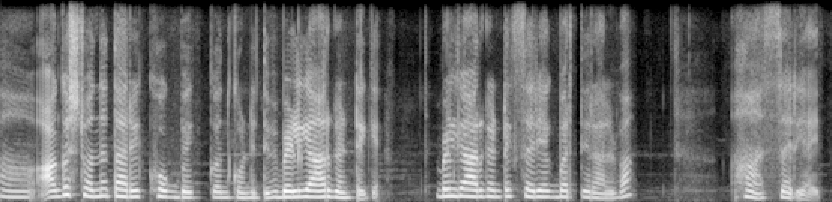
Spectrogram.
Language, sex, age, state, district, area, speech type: Kannada, female, 18-30, Karnataka, Davanagere, rural, spontaneous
